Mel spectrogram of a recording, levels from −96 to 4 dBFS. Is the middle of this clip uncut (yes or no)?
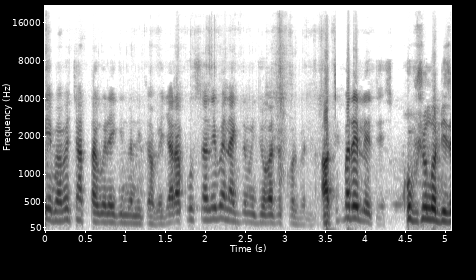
no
